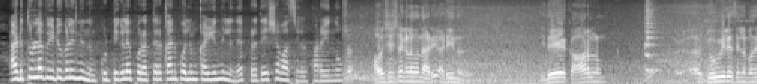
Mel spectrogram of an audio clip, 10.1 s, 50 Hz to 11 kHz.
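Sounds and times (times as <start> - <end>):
street traffic: 0.0 - 10.0
vehicle horn toot: 8.6 - 8.9.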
